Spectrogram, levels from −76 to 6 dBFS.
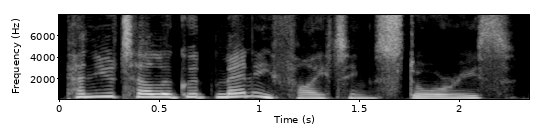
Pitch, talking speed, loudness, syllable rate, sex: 240 Hz, 205 wpm, -16 LUFS, 4.8 syllables/s, female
